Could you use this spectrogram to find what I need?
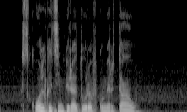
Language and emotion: Russian, neutral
